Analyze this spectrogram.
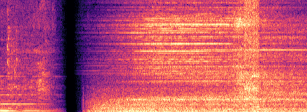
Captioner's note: ominous whooshing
